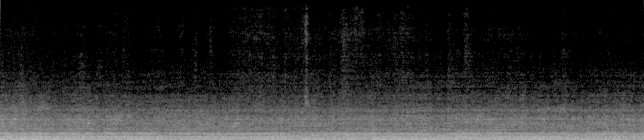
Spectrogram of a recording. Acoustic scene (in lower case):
bus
